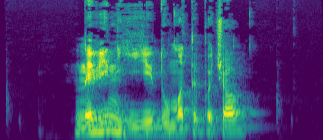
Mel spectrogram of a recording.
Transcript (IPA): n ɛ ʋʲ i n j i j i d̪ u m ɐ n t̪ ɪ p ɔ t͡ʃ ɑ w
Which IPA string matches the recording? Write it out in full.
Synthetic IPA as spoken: n ɛ ʋʲ i n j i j i d̪ u m ɐ t̪ ɪ p ɔ t͡ʃ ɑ w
